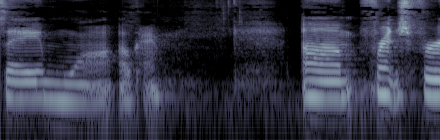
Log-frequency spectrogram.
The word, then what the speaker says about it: c'est moi: And it says, et c'est moi, pronounced c'est moi.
